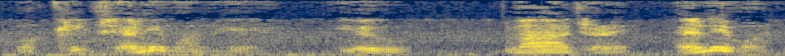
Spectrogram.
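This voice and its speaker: A man's voice: low-pitched, wildly swooping pitch, slow pace, vocal fry, dark tone, slight background noise, heavily acted. An actor playing a flash, breezy British businessman back in town, in a radio drama with a slightly dull recording. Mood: smug. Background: music.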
